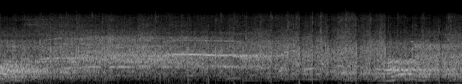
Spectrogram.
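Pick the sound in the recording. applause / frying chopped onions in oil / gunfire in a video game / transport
applause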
